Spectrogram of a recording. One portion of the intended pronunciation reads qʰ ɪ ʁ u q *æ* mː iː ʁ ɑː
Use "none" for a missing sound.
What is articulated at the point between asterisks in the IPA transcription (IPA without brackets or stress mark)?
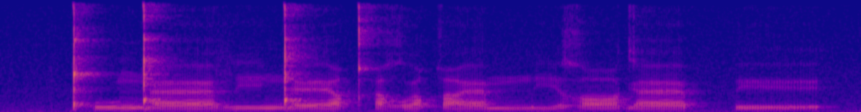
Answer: æː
